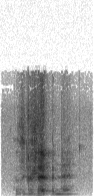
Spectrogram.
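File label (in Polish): "zgrzebne", Kurpie dialect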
